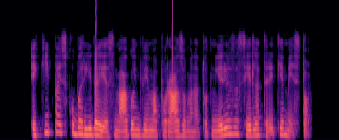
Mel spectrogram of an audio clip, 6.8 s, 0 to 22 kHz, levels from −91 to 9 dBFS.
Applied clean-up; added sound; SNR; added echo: none; none; none; none.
